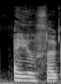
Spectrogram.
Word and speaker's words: Eyjolf: So I got down my copy of Evil Saga, is that how we pronounce it? – Eyjolf Saga, mm-hmm. I'm close enough, which I've read before.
